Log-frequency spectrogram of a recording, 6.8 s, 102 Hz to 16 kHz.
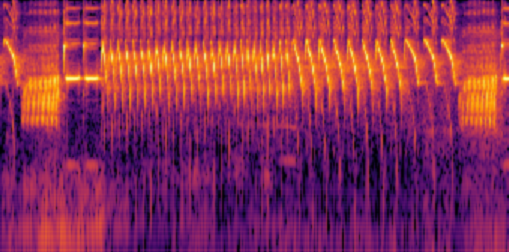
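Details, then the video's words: Lively canary singing to train other canaries delivers a long rapid chain of high whistled downslurs that slows into wider-spaced sweeping notes, framed by short buzzy phrases. "Kicau Burung Kenari 80 II GACOR PANJANG Cocok untuk Masteran"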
